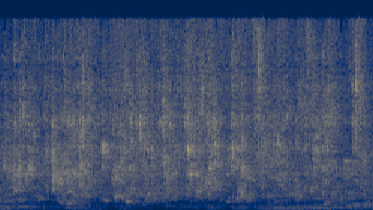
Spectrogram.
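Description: Hot water runs from a tap to warm a razor before a shave, a soft continuous splashing and gurgling stream that stays fairly quiet and steady throughout.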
